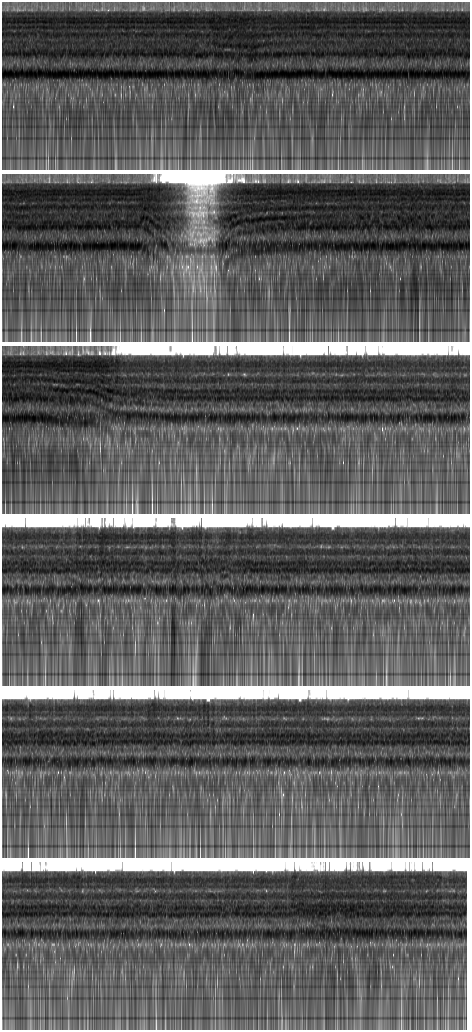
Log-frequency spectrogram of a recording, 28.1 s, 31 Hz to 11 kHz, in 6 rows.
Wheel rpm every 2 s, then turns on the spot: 230, 230, 230, 130, 230, 140, 120, 120, 120, 110, 120, 110, 120, 110.
none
